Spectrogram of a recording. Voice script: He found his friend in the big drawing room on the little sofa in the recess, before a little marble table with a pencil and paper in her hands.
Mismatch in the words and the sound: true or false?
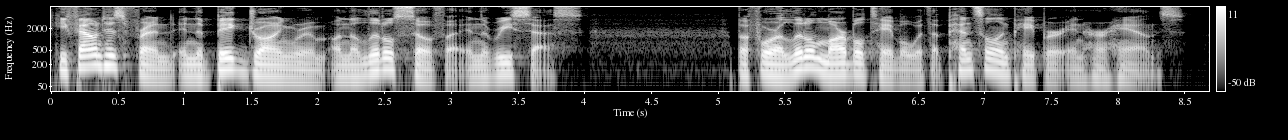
false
